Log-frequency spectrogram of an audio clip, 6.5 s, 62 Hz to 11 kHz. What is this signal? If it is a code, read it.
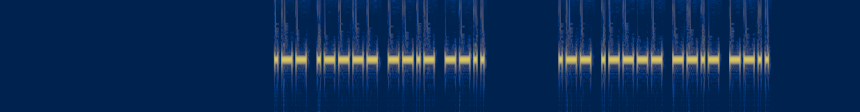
Morse code, heard as a keyed tone, about 44 wpm, 700 Hz. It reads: W1QZ W1QZ
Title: USA Call Signs - 4 Characters - Repeated 2x - 45wpm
